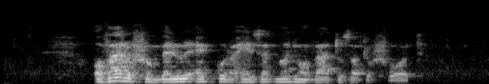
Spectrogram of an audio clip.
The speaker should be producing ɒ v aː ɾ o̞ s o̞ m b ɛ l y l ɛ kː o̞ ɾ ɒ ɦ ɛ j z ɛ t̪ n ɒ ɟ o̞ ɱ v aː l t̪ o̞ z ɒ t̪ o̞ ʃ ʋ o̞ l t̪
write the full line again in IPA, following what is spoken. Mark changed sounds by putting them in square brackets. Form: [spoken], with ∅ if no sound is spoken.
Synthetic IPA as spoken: ɒ v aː ɾ o̞ [ʃ] o̞ m b ɛ l y l ɛ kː o̞ ɾ ɒ ɦ ɛ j z ɛ t̪ n ɒ ɟ o̞ ɱ v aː l t̪ o̞ z ɒ t̪ o̞ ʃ ʋ o̞ l t̪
